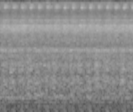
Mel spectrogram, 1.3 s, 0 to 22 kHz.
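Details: Honda Bros 160 single-cylinder after repair of a recurring engine noise: a steady, even putter with a fine mechanical hiss and no knocks, rattles or shaking. A normal, healthy idle.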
